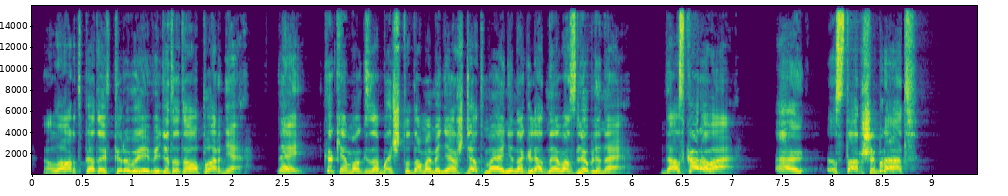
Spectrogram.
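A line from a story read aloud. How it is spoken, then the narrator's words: Rapid chatter. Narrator (Russian): Затараторил холодец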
